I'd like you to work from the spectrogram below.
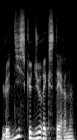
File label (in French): "le disque dur externe", vocabulaire; vocabulaire PMTIC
